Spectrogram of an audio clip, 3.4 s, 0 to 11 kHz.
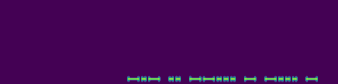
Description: Morse code, heard as a keyed tone, about 36 wpm, 700 Hz. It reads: KI7TBT
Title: USA Call Signs - 6 Characters - Repeated 3x - 35wpm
